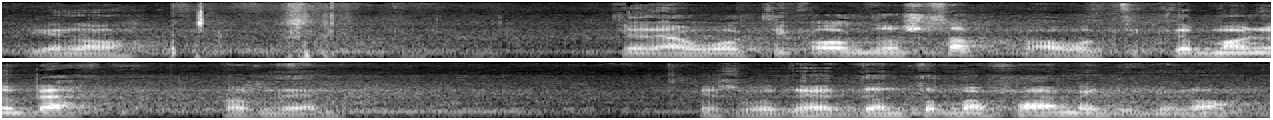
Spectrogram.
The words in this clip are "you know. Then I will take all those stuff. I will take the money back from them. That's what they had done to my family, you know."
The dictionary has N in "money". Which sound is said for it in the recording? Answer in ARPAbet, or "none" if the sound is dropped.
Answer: N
